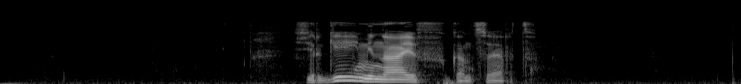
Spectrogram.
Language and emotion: Russian, sad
